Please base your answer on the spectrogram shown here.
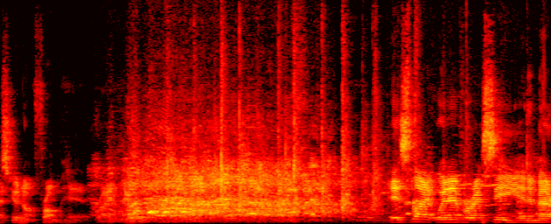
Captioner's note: audience laughter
